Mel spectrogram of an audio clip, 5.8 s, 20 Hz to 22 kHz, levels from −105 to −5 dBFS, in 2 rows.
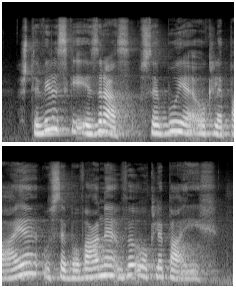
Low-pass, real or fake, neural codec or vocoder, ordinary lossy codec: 14.4 kHz; real; none; none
